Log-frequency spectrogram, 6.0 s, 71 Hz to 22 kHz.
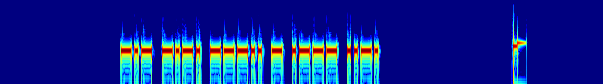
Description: Morse code, heard as a keyed tone, about 36 wpm, 700 Hz. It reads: KC8TJF
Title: USA Call Signs - 6 Characters - 2x Character Spacing - 35wpm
